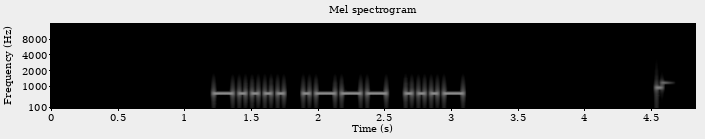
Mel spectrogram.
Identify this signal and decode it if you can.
Morse code, heard as a keyed tone, about 25 wpm, 700 Hz. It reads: 6JV
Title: Three Challenging Letter-Number Combinations 25wpm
